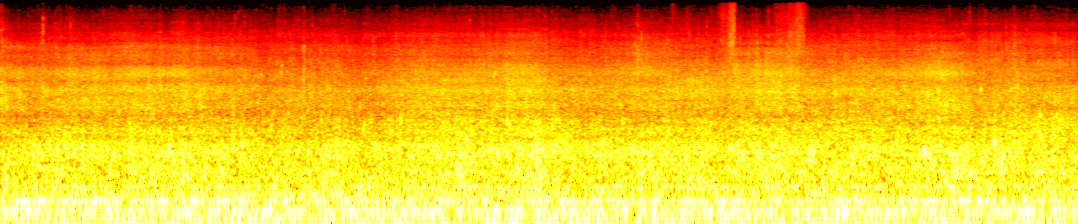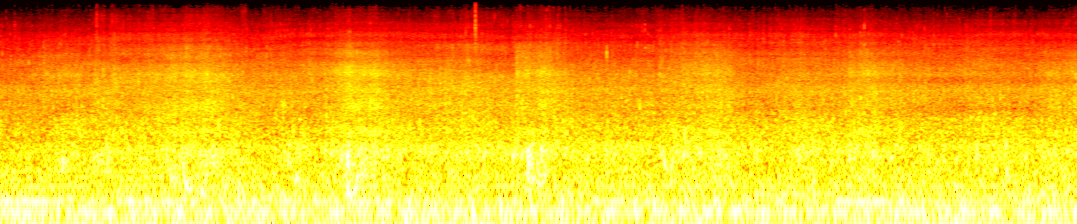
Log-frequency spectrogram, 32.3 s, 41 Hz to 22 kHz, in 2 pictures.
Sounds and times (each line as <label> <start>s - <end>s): late aftrenoon sea 0.0s - 32.3s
